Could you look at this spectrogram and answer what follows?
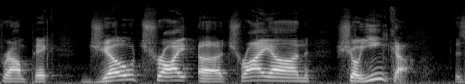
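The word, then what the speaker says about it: Tryon-Shoyinka: former Buccaneers first round pick Joe Tri uh Trion shinka is how you pronounce it jts J we got a jts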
